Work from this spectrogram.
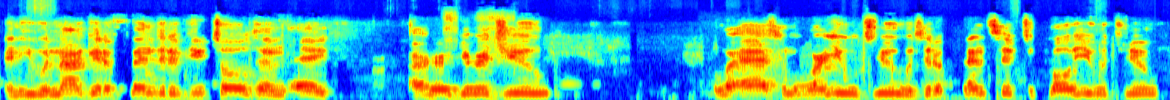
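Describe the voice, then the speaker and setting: A man's voice: a little high, little pitch movement, normal speed, highs cut off. Just-woken New York man explaining firmly. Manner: explains firmly, lectures the group. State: just woke up, deep morning voice. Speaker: podcast co-host. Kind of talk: casual group chat.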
